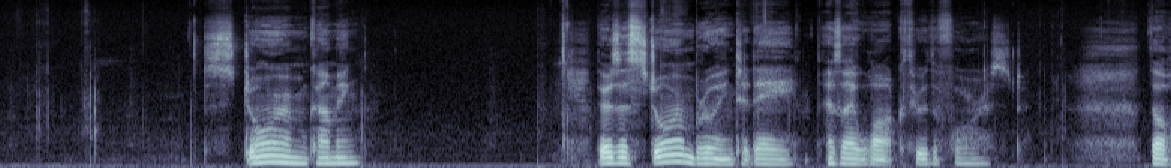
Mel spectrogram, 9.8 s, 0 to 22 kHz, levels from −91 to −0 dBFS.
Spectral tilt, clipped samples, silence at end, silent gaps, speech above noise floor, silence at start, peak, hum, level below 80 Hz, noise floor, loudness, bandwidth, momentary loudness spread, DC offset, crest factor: -4.5 dB/octave; under 0.1%; 0 s; none; 33 dB; 1.7 s; -2 dBFS; none; -56 dBFS; -54 dBFS; -22 LUFS; over 20 kHz; 20 LU; under 0.1%; 22 dB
